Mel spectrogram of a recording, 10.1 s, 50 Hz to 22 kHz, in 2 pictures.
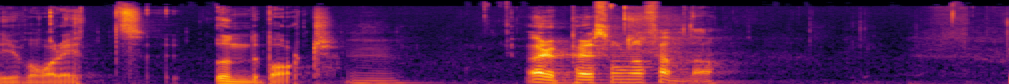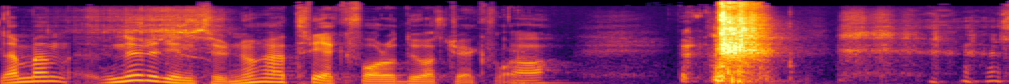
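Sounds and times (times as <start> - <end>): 
speech: 0.0 - 3.7, 5.0 - 10.0
person sneezing: 8.6 - 9.2.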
